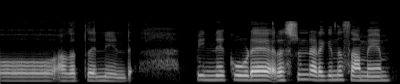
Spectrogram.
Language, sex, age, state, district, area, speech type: Malayalam, female, 18-30, Kerala, Idukki, rural, spontaneous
